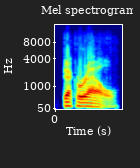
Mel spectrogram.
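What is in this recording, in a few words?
"becquerel", American English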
